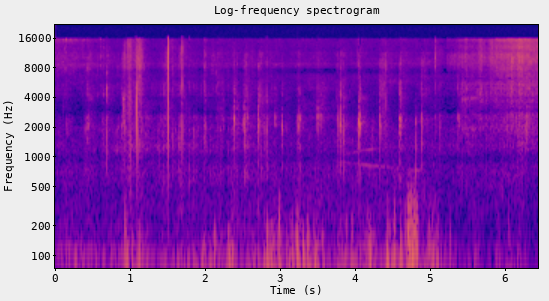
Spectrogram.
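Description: A miniature horse's hooves clop on asphalt.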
